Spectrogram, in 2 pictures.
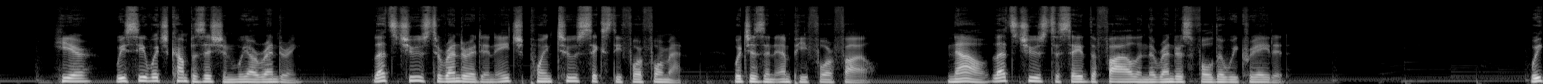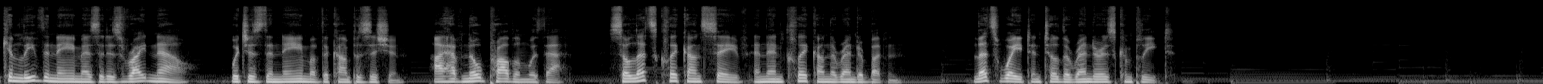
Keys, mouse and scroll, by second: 4.7 click, 7.8 click, 9.5 click, 13.4 click, 14.2 click, 21.9 click, 23.4 click.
